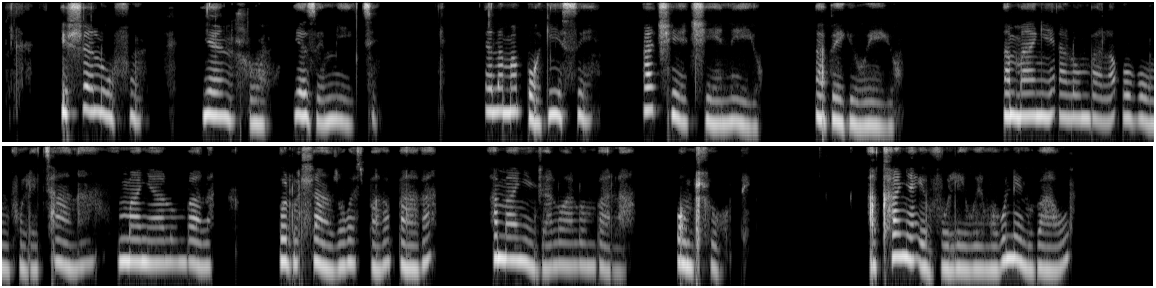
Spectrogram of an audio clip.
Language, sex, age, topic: North Ndebele, female, 25-35, health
